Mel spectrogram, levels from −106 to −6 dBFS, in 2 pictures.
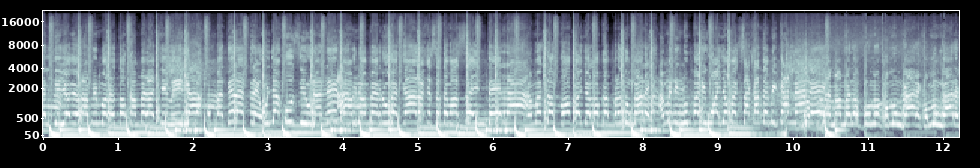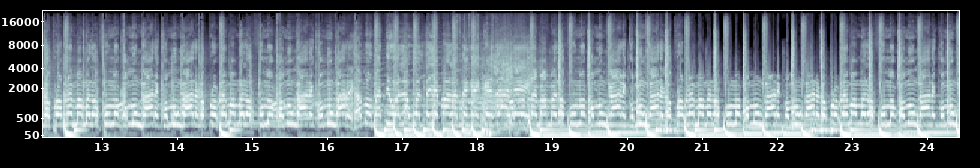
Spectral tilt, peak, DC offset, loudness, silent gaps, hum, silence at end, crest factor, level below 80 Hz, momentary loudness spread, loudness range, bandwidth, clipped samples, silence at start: -5 dB/octave; 0 dBFS; under 0.1%; -9 LUFS; none; none; 0 s; 8 dB; -18 dBFS; 3 LU; 2 LU; over 20 kHz; 0.2%; 0 s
